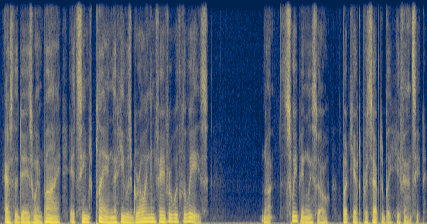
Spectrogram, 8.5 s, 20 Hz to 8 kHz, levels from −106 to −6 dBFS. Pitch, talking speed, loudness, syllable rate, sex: 95 Hz, 160 wpm, -20 LUFS, 5.2 syllables/s, male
